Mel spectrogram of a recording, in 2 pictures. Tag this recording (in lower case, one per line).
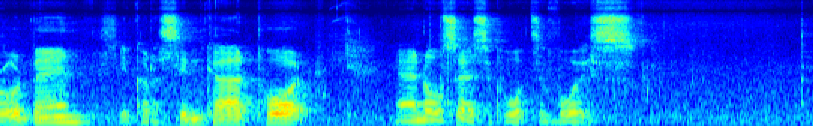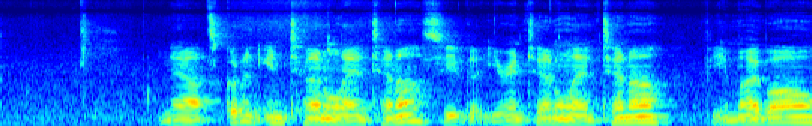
speech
